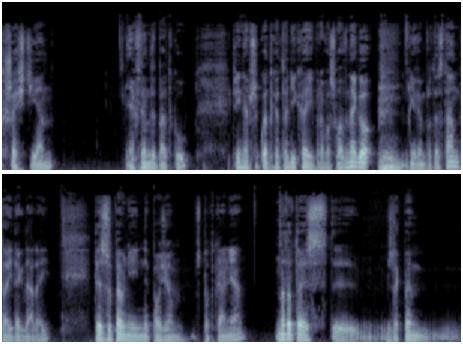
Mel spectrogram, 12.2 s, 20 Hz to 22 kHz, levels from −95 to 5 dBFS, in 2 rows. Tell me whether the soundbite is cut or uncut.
cut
